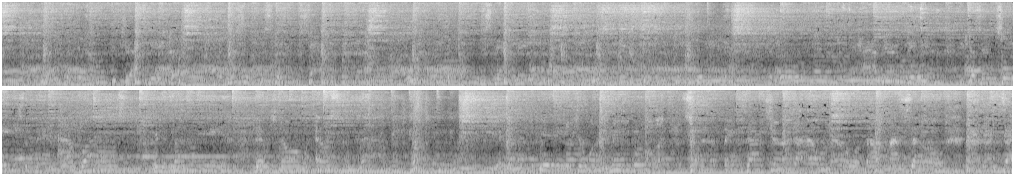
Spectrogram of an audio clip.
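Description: Rock band playing live: electric guitar, bass guitar and drum kit, with a male singer.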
